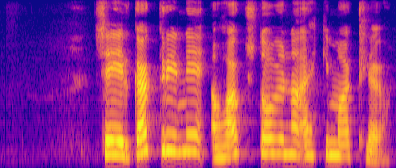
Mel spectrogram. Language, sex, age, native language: Icelandic, female, 50-59, Icelandic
